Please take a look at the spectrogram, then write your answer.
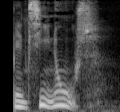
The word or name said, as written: benzinos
